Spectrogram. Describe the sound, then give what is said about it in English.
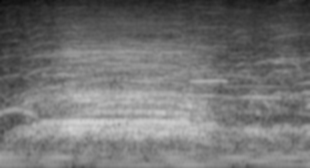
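An audience shouts and cheers, a mass of whoops and yells that swells quickly, holds loud for about a second, then fades back down. “Thank you for your enthusiasm. Thank you for that big shouting.”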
